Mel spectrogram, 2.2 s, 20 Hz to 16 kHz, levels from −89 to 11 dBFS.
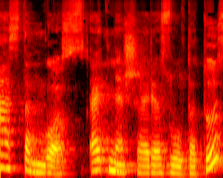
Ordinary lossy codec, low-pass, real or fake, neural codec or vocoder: Opus, 24 kbps; 14.4 kHz; fake; vocoder, 44.1 kHz, 128 mel bands every 512 samples, BigVGAN v2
